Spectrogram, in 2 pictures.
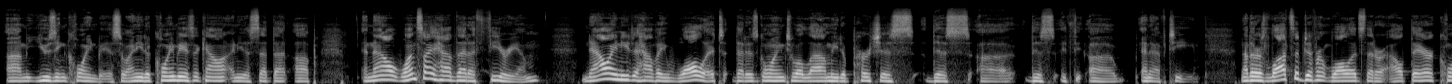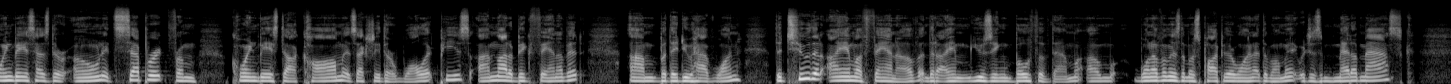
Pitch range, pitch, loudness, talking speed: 150-180 Hz, 160 Hz, -19 LUFS, 225 wpm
